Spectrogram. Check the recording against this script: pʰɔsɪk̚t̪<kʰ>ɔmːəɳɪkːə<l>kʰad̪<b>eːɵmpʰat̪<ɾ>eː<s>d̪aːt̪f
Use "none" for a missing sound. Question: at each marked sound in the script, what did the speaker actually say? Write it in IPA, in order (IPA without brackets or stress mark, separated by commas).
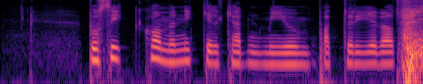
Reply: kʰ, l, m, ɾ, none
